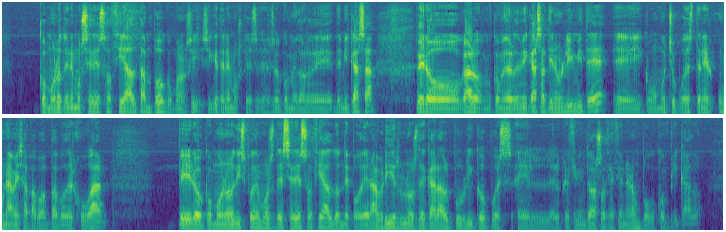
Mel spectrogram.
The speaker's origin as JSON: {"language": "Spanish", "town": "Barcelona", "region": "Catalonia", "country": "Spain", "said": "yo me tuve que volver a Barcelona, que es de donde soy."}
